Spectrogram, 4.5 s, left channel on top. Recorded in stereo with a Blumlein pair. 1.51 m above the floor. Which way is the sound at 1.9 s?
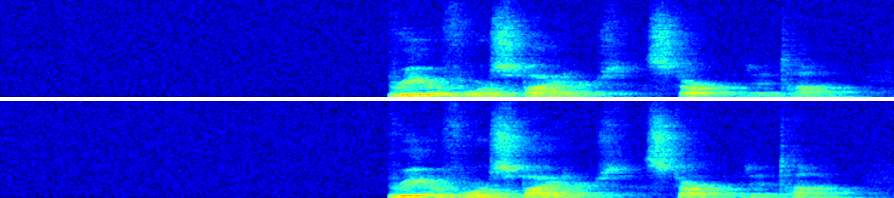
5° right.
